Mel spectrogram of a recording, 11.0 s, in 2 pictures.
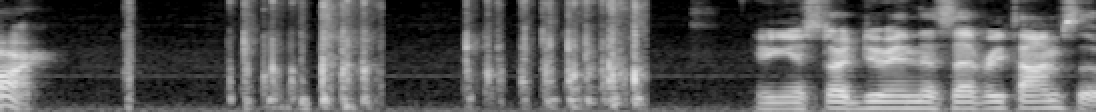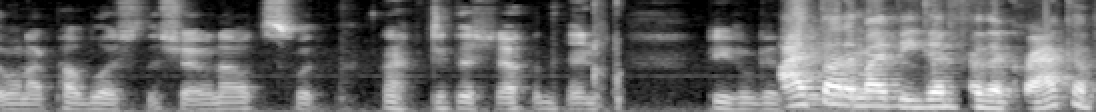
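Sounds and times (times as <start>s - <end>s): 
speech: 0.0s - 0.2s, 3.8s - 10.9s
typing show notes on a computer keyboard: 1.1s - 3.3s.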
